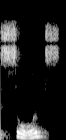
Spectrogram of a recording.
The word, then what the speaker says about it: swords: along with weapons including swords and then at this stage you might note the pronunciation of Swords but the W is silent um with weapons including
